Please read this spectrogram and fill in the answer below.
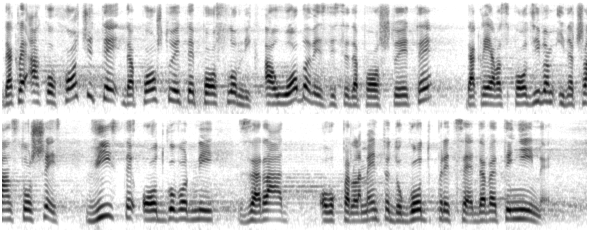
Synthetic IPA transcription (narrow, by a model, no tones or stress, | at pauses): d̪akle̞ʔako̞xo̞t͡ɕet̪ed̪apo̞ʃt̪uje̞t̪epo̞slˠoʋnikauobaʋezd̪ised̪apo̞ʃt̪uje̞t̪e | d̪akle̞jaːʋaspo̞ziːʋaminat͡ʃlˠaːnst̪oːʃeːst̪ʋiːst̪eʔod̪ɡo̞ʋo̞ɾnizaɾaːd̪ | o̞ʋo̞ɡ̥̚paɾlˠame̞nt̪ad̪oɡo̞d̪pɾet̪sed̪aʋat̪eɲimḛ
